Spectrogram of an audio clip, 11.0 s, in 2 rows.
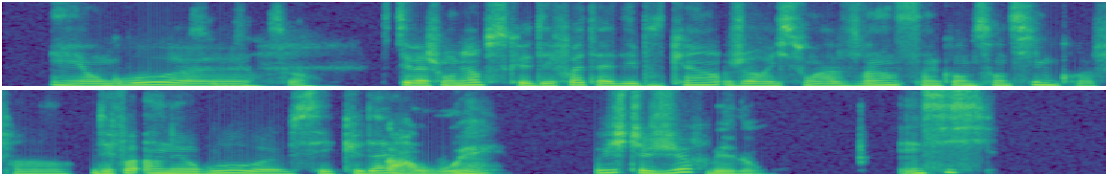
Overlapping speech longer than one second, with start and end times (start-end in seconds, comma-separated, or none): none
